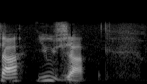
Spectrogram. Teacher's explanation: esses dois sons são o que nós chamamos de plosivas africadas, que é uma mistura de dois sons, são dois sons feitos ao mesmo tempo. No caso do chá, é o som do tá e do chá feito ao mesmo tempo, e no caso do já, é o som do d e do já feito ao mesmo tempo.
